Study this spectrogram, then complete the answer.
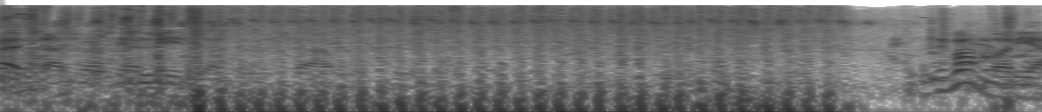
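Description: A blaster fires rapid bursts of shots.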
